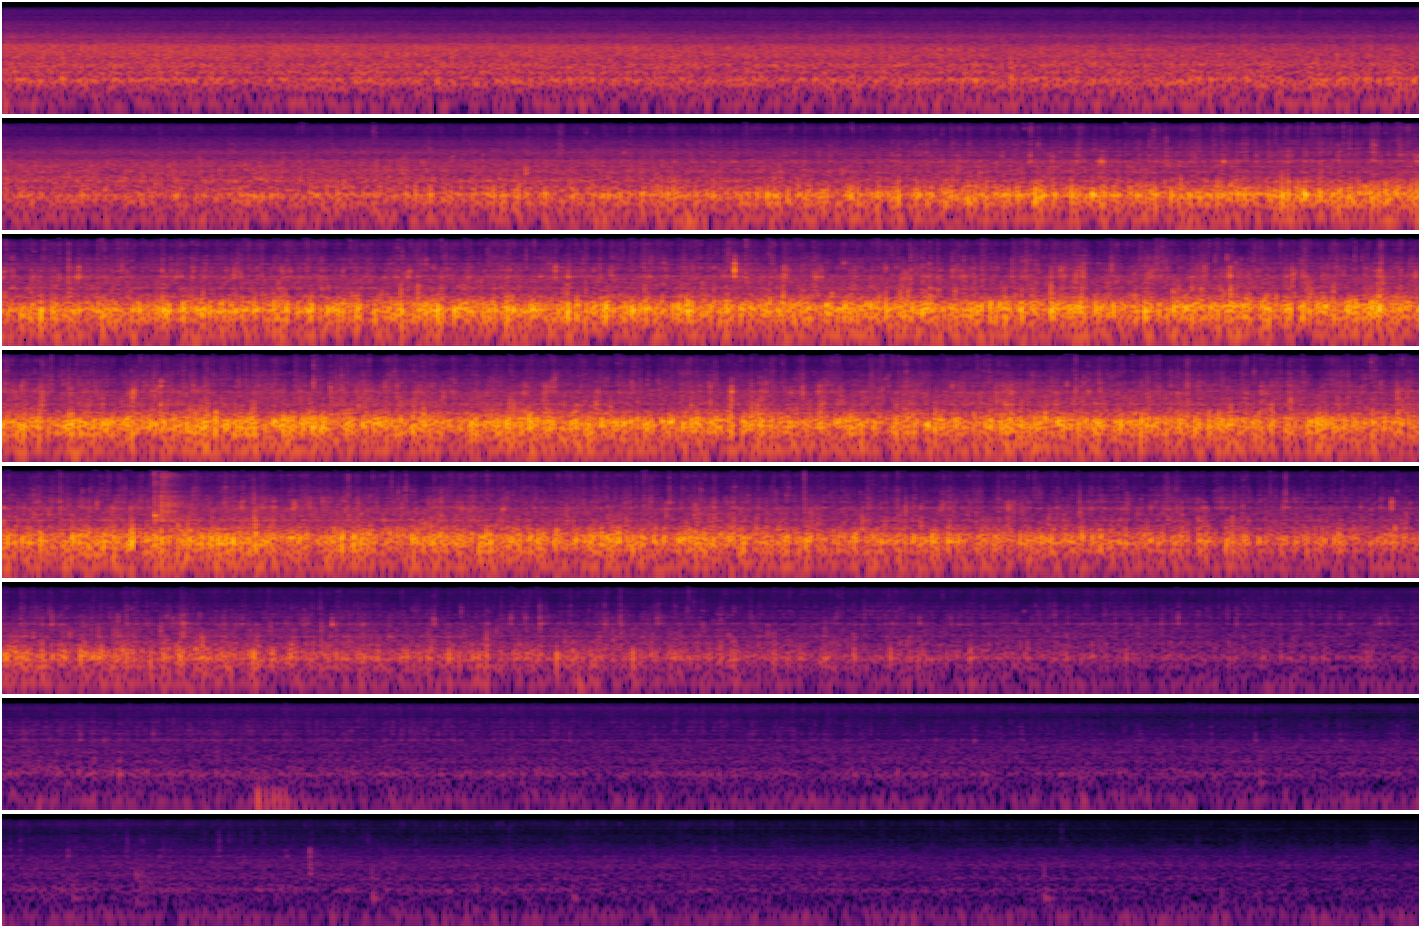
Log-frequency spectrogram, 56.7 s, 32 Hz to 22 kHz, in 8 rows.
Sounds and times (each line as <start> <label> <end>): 0.0 Boiling water in a water boiler 55.0
29.1 automatic switch-off 29.6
